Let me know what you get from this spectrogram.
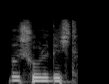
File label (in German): "beschuldigt", German; adjectives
